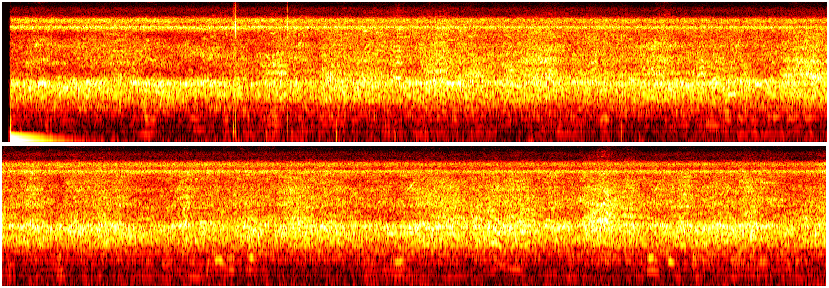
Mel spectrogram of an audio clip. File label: claylick, peru; filme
